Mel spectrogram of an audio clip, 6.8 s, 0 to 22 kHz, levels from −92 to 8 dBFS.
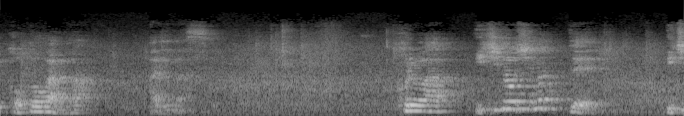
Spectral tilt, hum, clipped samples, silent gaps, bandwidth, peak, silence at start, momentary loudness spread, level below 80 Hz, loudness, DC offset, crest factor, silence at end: -4 dB/octave; none; under 0.1%; none; 12 kHz; -8 dBFS; 0 s; 14 LU; -58 dBFS; -25 LUFS; under 0.1%; 18 dB; 0 s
